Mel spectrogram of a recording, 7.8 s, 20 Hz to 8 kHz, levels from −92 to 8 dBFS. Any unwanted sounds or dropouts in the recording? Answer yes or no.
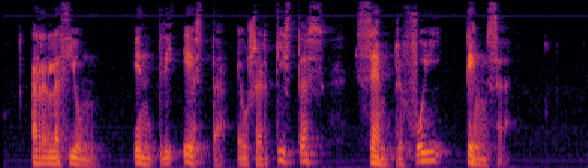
no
